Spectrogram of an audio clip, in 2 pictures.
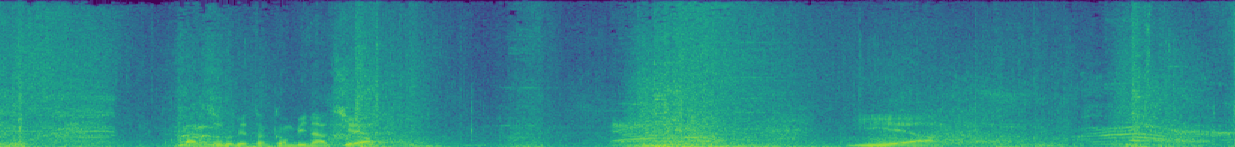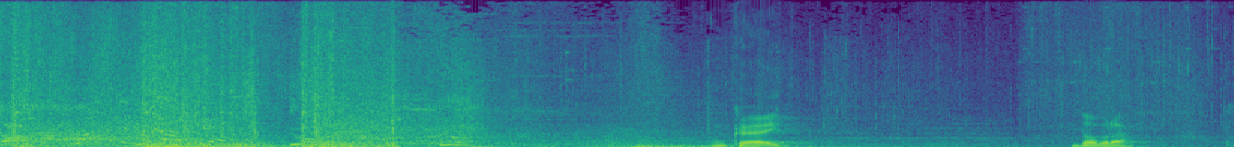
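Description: An elderly man talks with animation into a microphone.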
